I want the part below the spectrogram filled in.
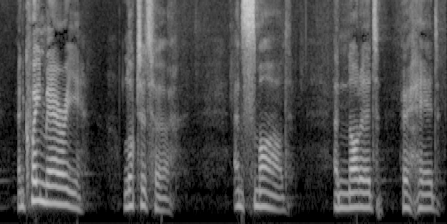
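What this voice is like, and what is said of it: Usual voice. Nothing is said of it.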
